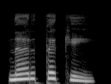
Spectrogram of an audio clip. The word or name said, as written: ನಾರ್ಥಕ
